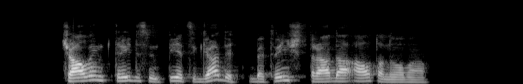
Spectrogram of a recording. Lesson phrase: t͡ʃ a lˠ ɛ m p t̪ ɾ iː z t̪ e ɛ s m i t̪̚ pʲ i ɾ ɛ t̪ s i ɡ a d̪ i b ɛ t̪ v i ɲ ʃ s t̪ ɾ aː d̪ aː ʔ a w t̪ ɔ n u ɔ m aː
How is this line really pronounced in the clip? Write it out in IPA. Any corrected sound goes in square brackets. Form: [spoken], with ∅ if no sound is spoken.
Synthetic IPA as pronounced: t͡ʃ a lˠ [i] m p t̪ ɾ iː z [d̪] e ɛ s m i t̪̚ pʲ i [∅] ɛ t̪ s i ɡ a d̪ i b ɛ t̪ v i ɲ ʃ s t̪ ɾ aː d̪ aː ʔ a w t̪ ɔ n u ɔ m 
